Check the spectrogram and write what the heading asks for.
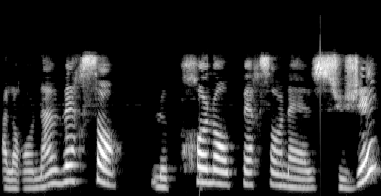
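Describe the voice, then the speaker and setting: A woman teacher giving a grammar lesson to children, speaking in a slow, spelled-out and encouraging way. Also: a little high, expressive. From Morocco. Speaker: primary school teacher. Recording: dull lo-fi recording.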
